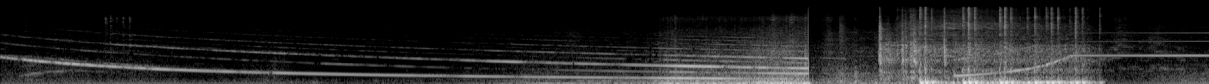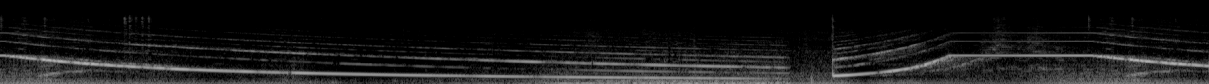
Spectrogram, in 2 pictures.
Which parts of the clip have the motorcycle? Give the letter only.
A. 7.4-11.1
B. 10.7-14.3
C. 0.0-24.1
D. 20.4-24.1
A.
